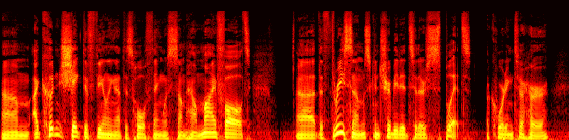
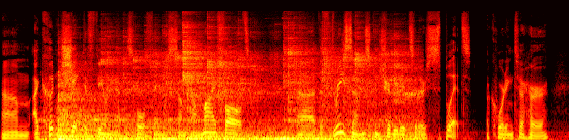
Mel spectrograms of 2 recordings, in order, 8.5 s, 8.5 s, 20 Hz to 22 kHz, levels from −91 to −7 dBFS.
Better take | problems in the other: first | keyboard typing; loud; from 0.5 to 6.5 s; peak 5 dB above the speech

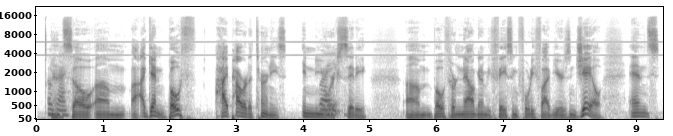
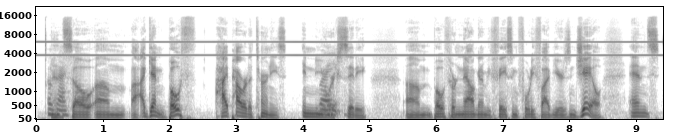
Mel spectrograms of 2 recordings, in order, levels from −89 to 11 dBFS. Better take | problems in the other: first | high-pitched whine; loud; throughout; 6 kHz, 5 dB below the speech; faint in the first

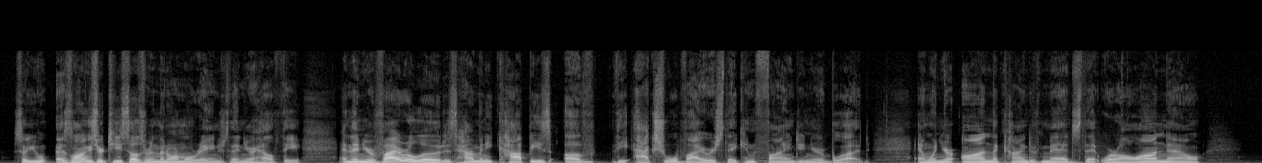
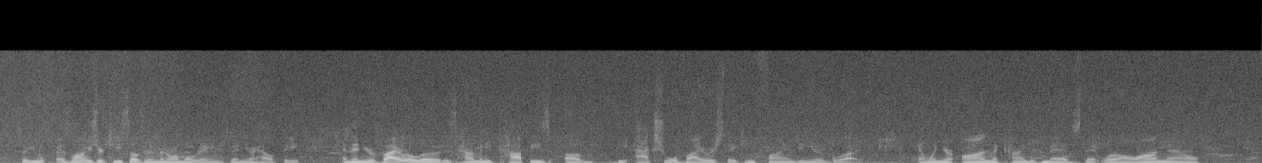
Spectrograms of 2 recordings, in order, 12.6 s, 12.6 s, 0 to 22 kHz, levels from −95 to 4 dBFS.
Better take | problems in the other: first | hiss; noticeable; throughout; 10 dB below the speech

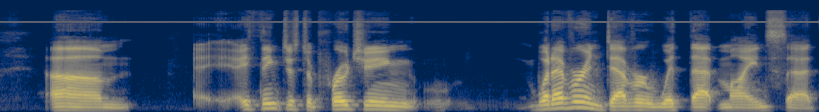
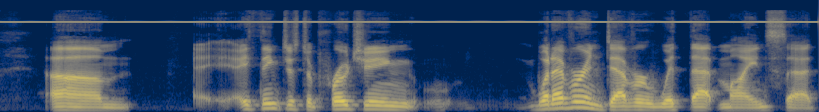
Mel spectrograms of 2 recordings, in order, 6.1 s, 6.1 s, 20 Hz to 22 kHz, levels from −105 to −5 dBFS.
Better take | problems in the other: first | high-pitched whine; loud; throughout; 10 kHz, 8 dB below the speech; faint in the first

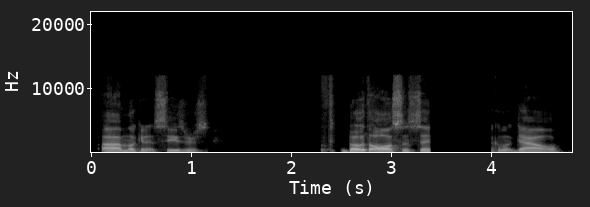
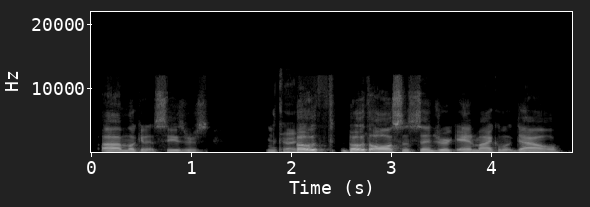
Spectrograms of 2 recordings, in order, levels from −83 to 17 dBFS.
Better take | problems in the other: second | audio cutting out; at 1.5 s for 0.5 s and at 3.5 s for 0.5 s

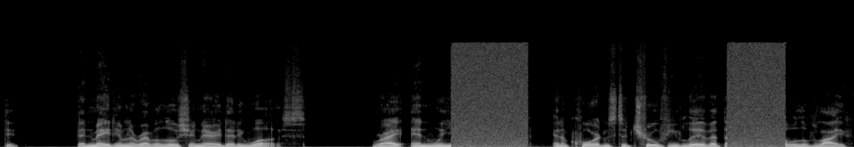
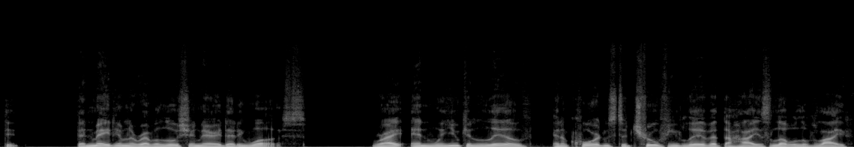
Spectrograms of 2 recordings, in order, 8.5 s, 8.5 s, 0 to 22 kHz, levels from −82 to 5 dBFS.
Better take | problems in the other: second | audio cutting out; filled with static; at 4.5 s for 1 s and at 7.5 s for 0.5 s

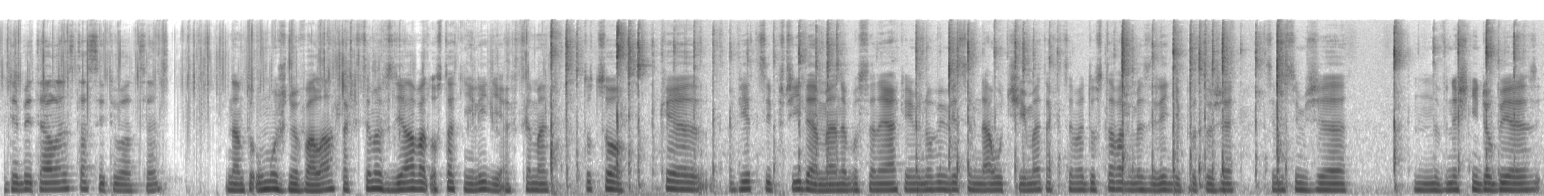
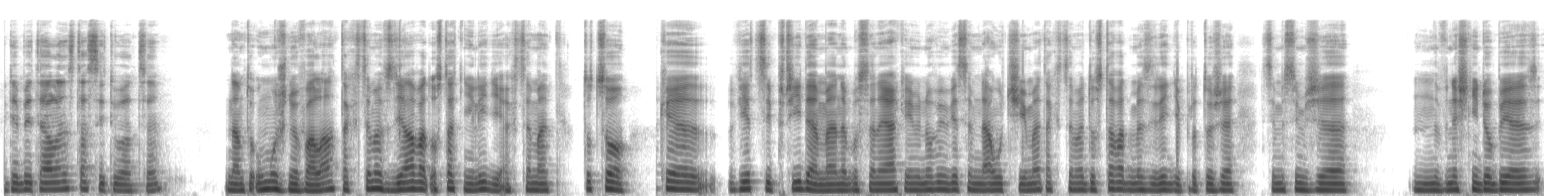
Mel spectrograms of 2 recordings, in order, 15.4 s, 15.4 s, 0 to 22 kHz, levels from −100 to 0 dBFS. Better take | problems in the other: second | household noises; very loud; throughout; 1 dB above the speech

